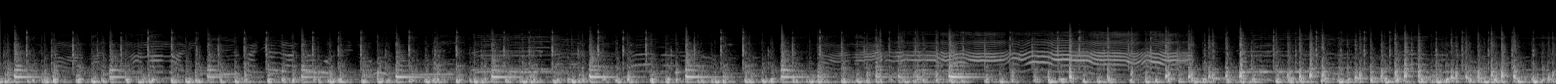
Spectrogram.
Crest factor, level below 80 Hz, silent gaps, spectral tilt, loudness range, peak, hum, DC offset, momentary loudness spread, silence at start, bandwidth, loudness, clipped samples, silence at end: 18 dB; -50 dBFS; none; -9.5 dB/octave; 2 LU; -6 dBFS; none; under 0.1%; 4 LU; 0 s; 5.8 kHz; -24 LUFS; under 0.1%; 0 s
